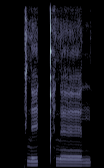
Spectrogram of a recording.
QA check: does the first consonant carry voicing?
no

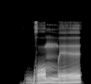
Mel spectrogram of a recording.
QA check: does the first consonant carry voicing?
yes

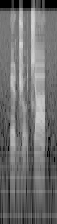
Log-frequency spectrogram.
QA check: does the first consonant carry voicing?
yes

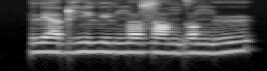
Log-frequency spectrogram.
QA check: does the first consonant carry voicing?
yes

